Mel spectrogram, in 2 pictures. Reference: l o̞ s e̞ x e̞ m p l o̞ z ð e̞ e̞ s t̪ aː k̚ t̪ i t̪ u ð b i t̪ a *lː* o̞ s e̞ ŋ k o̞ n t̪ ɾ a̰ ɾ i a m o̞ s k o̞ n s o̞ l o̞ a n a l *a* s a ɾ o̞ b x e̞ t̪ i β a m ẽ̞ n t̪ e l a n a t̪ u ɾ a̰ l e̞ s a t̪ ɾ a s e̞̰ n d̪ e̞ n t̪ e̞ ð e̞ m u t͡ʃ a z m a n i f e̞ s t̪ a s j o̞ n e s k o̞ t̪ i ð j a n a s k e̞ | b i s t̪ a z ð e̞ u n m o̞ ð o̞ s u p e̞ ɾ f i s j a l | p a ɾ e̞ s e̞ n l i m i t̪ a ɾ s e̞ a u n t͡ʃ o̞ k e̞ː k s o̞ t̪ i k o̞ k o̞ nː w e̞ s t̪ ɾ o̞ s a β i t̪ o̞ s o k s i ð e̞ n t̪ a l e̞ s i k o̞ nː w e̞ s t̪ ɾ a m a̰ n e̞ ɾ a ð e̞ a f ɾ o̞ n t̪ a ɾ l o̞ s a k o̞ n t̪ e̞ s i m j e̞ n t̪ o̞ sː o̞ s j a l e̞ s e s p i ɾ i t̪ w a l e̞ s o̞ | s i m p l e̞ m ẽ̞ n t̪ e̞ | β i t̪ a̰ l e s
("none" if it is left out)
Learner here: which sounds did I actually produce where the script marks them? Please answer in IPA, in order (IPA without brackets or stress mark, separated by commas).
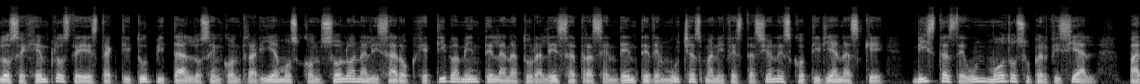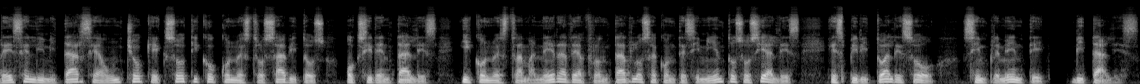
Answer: lː, i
